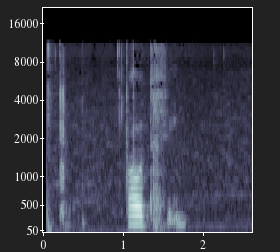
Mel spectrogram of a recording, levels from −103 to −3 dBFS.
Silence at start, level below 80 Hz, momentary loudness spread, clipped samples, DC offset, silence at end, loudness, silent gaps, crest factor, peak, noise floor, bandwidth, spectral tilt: 0.05 s; -62 dBFS; 22 LU; under 0.1%; under 0.1%; 0.85 s; -26 LUFS; none; 22 dB; -6 dBFS; -61 dBFS; 11.5 kHz; -5 dB/octave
